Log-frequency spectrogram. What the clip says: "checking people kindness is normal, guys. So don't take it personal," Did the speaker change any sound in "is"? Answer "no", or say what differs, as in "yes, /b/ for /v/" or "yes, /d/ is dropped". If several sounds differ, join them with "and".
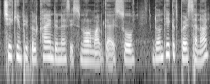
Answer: yes, /s/ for /z/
